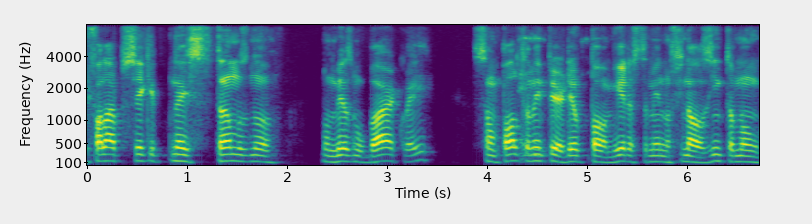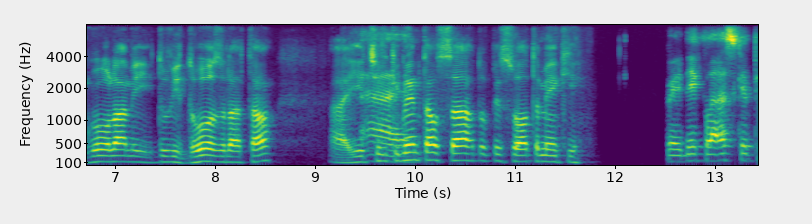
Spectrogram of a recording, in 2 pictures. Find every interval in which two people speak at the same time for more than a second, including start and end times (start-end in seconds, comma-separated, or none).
none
